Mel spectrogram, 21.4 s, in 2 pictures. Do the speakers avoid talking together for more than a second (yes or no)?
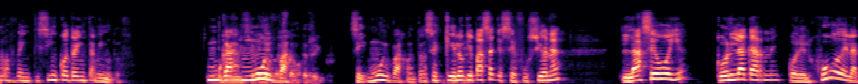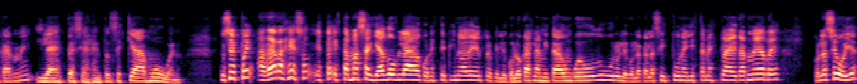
no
